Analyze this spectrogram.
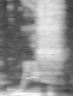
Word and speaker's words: GUI: So user interfaces is pronounced UI, and then you have the other one called graphical user interfaces, which is sort of pronounced GUI, right?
